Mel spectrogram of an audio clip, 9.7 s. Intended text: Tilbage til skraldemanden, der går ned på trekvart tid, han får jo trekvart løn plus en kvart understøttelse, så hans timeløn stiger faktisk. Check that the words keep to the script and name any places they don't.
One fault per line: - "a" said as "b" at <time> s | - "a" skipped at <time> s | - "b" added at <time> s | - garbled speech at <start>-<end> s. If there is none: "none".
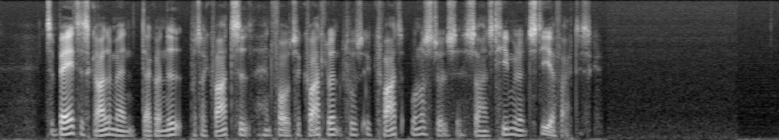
none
